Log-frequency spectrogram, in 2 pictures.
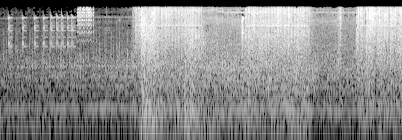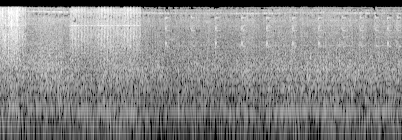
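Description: A flying machine hums steadily overhead.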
